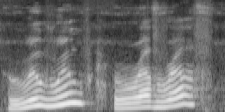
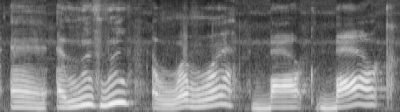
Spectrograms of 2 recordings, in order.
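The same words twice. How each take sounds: First: Dog barking. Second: Dog barking again. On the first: Showing viewers his dog language, mock barking. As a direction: bark like a small dog. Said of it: "I'm finna show it to y'all". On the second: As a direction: bark out a dog sentence. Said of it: "Somebody just tell me what I just said". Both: Shown as a demonstration.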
